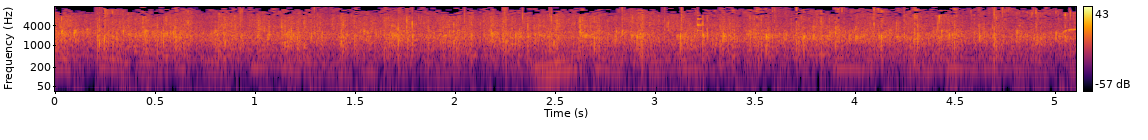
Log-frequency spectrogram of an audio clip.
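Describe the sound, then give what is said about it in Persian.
A crowd of audience members claps steadily and densely throughout, a loud continuous wash of applause with a voice speaking over it. “دوستان تشویق کنید، شروع نکنید تا به سبک من دست بزنن، تشویقشون کنید.”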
